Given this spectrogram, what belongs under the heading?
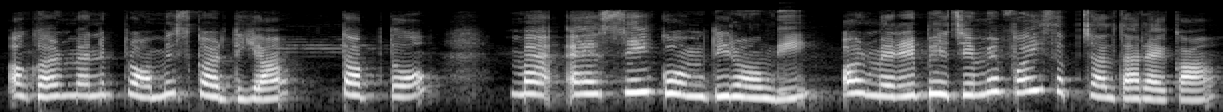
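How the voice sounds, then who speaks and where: A woman's voice: very high voice, lively intonation, moderate pace, sharp tone, full character voice. A woman doing a giggly, naive young wife. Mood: giggly, whiny. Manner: giggling, whiny, childlike. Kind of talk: fan audio drama.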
